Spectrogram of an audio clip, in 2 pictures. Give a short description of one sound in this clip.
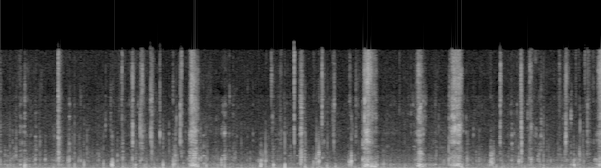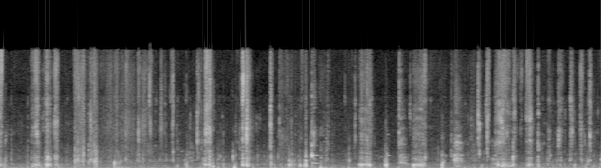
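A woman slurps and chews food wetly close to a microphone.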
